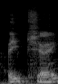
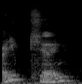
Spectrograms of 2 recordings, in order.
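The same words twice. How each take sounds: First: It sounds sincere and genuinely believed. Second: It sounds put-on and theatrical.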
